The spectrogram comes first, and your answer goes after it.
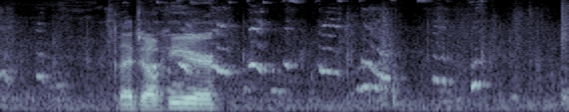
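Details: Five-week-old Brittany puppies playing at a training kennel: after a brief human voice, high, thin whimpers rise and fall in short separate notes, scattered over several seconds.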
